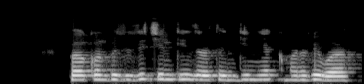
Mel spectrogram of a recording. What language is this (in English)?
Pashto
